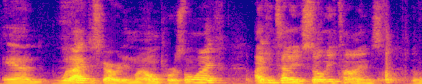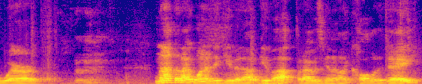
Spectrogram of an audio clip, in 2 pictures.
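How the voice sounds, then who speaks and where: In a live meeting-room seminar, an American real estate sales trainer keeps things chatty, joking with listeners and checking in with "okay?". His medium-pitched voice is a little mellow at a moderate pace. A distant mic records the echoey room with faint hiss.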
